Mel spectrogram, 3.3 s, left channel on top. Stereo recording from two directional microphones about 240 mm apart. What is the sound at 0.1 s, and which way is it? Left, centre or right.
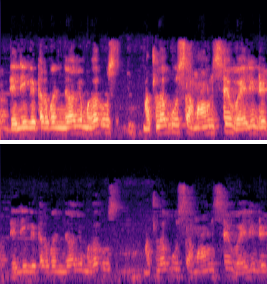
Speech, left.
